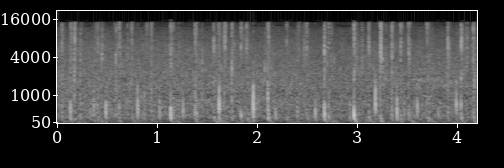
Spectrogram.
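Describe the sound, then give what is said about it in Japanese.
Sudden heavy rain of large drops falling on a walk just after leaving a shop: a dense, irregular patter of many sharp drop hits over a steady wash of noise, fairly quiet overall, with no voices. “店を出て少し歩いたところでいきなり大粒の雨が落ちてきた。”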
